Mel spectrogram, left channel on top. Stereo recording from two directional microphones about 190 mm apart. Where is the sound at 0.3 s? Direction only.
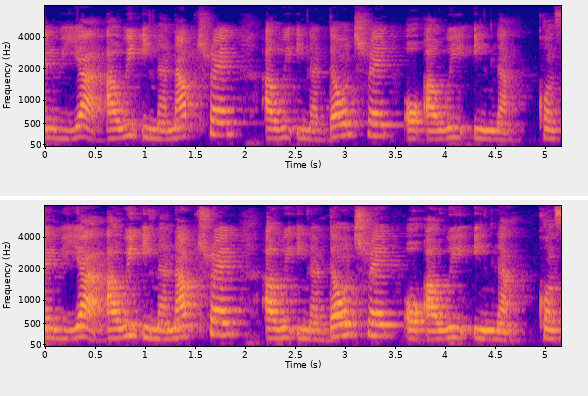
45° left (ahead or behind).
